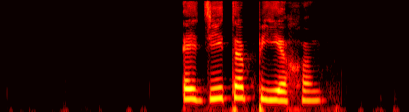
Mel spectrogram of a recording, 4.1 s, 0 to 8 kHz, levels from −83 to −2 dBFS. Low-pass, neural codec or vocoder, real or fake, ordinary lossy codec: none; codec, 16 kHz, 4.8 kbps, FACodec; fake; none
